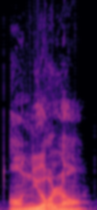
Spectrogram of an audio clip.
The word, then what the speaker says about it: en hurlant: Elle sort de la caravane en hurlant. Elle sort de la caravane en hurlant. En hurlant. Un H не произносится, но нужно тоже соединить en U. Буква N и буква U.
